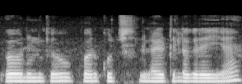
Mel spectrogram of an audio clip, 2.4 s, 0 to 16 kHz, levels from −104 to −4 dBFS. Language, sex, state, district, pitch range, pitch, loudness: Hindi, male, Uttar Pradesh, Saharanpur, 145-155 Hz, 150 Hz, -16 LUFS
